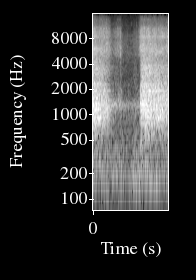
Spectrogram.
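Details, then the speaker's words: Bearing spun by hand during engine removal and clutch install on a 2GR-swapped 1992 Toyota MR2 SW20: dry, gritty hiss, rough and unlubricated; a worn bearing that needs replacing. "well we got to get a new one of those i don't like the sound of that one's real dry that's got to be replaced"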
